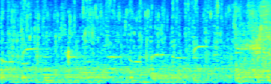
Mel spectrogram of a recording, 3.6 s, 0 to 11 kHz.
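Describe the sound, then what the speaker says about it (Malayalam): Cream pours into a pan of simmering paneer butter masala, a continuous bubbling sizzle with soft liquid gurgles and a few light clinks, close and moderately loud throughout. "ഞാൻ ഇതിലേക്ക് ഒരു 1/4 കപ്പ് ക്രീം ആഡ് ചെയ്ത് കൊടുക്കുകയാണ്"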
